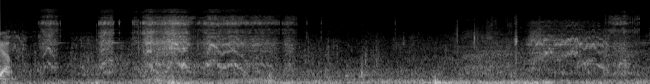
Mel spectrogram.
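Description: Wind on the microphone and water against a small fishing boat, with a few short clicks and rattles from a spinning reel in the first two seconds as a fish takes the bait and bends the rod.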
